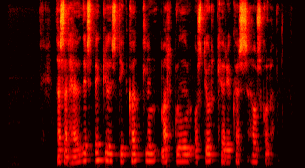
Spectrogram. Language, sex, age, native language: Icelandic, male, 30-39, Icelandic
